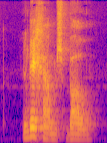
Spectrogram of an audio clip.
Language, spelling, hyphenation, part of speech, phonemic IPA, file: Dutch, lichaamsbouw, li‧chaams‧bouw, noun, /ˈlɪ.xaːmsˌbɑu̯/, Nl-lichaamsbouw.ogg
- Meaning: physique, constitution, build of one's body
